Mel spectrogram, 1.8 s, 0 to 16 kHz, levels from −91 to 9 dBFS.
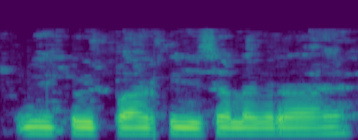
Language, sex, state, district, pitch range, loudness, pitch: Hindi, male, Jharkhand, Jamtara, 120-130 Hz, -19 LUFS, 125 Hz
